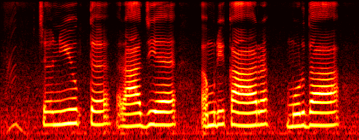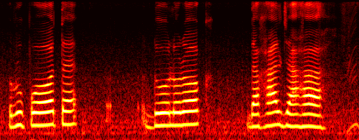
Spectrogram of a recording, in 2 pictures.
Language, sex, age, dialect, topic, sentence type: Magahi, female, 18-24, Northeastern/Surjapuri, banking, statement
